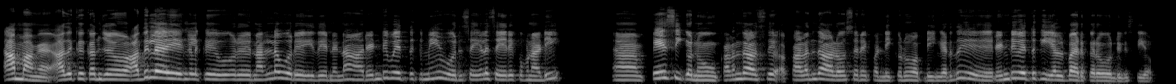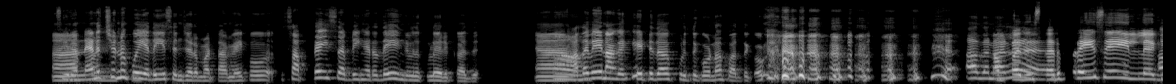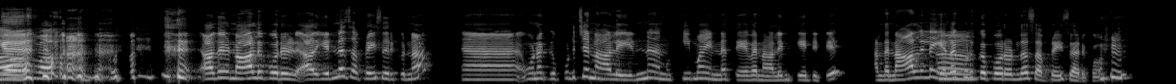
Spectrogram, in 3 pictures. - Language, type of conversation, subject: Tamil, podcast, திருமணத்திற்கு முன் பேசிக்கொள்ள வேண்டியவை என்ன?
- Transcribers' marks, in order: in English: "சர்ப்ரைஸ்"; laugh; in English: "சர்ப்ரைஸ்"; laugh; in English: "சர்ப்ரைஸ்"; in English: "சர்ப்ரைஸ்"; laugh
